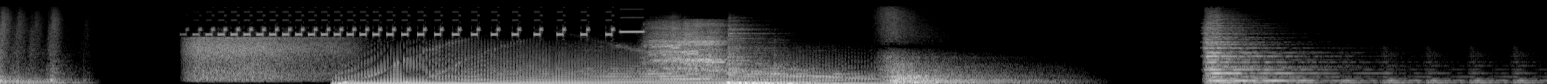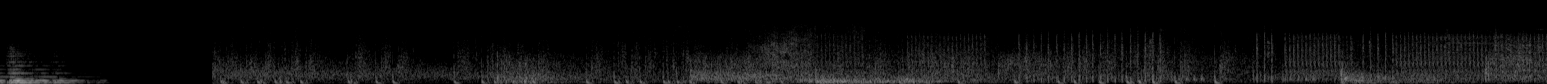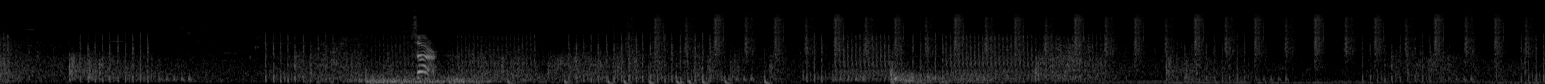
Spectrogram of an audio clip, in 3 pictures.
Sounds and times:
Speech: 35.0s - 35.4s.

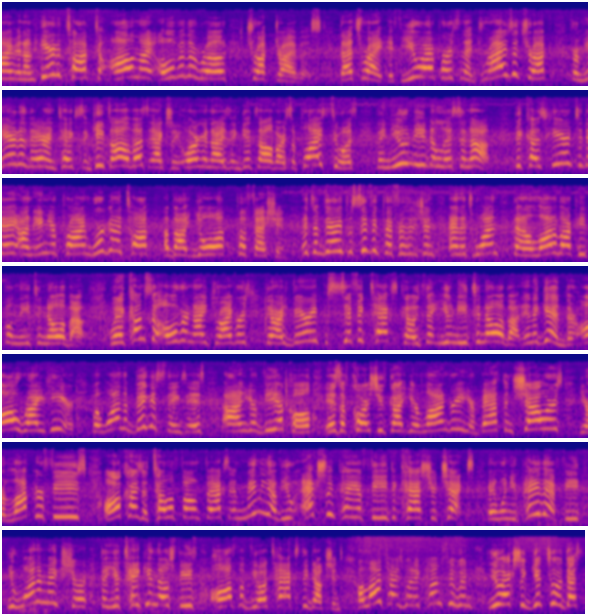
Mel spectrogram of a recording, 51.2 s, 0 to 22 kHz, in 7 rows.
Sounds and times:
Speech: 0.0s - 51.2s.

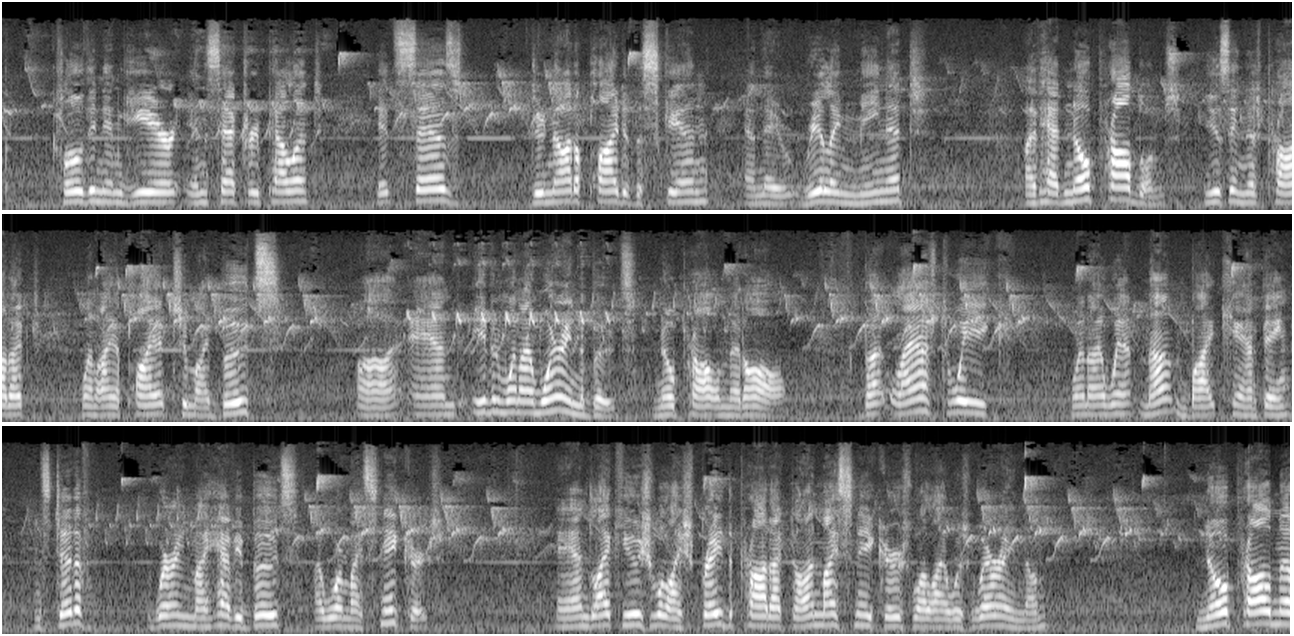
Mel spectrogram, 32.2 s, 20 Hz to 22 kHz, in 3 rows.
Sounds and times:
Speech: 0.5s - 2.6s, 3.2s - 3.8s, 4.4s - 7.7s, 8.5s - 13.1s, 13.7s - 17.3s, 17.9s - 19.1s, 19.7s - 22.2s, 22.8s - 25.2s, 26.1s - 30.2s, 31.4s - 32.2s.

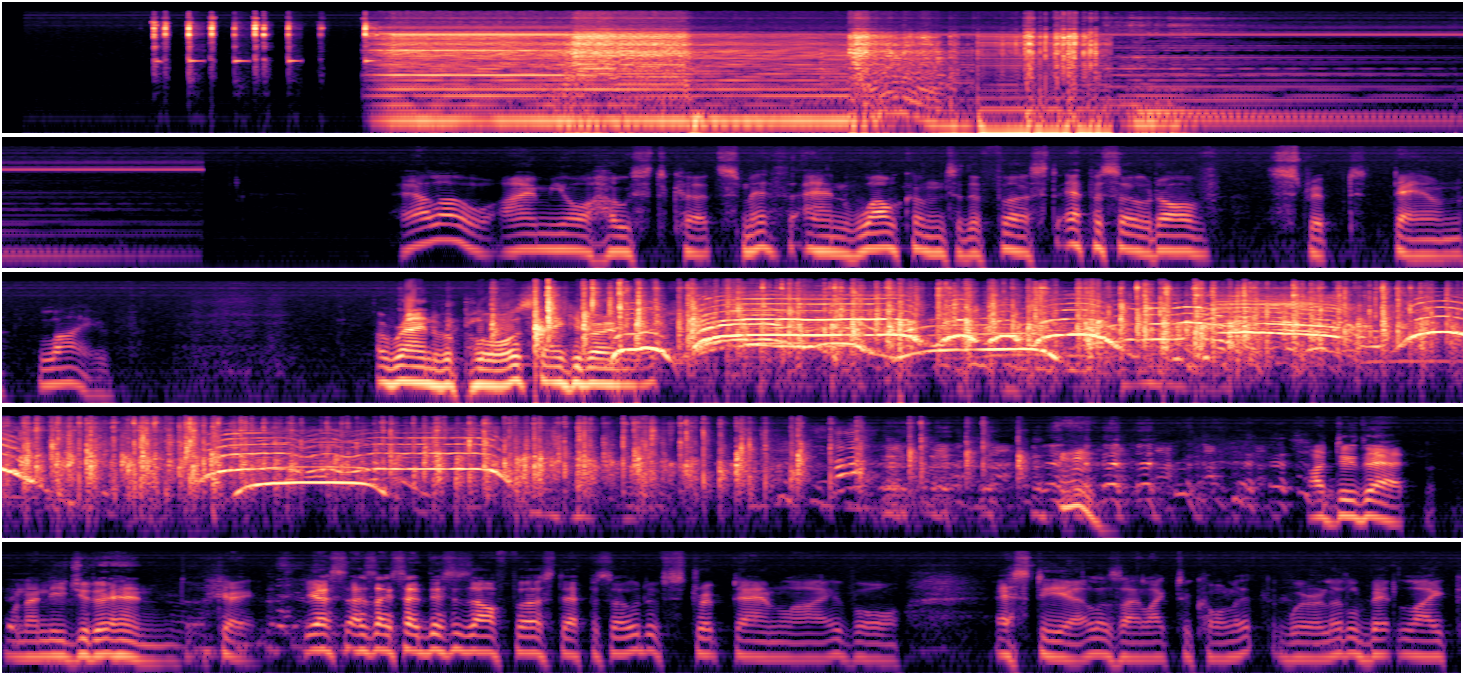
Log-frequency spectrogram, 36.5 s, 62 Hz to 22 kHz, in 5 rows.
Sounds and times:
Music: 1.8s - 7.9s
Speech: 9.3s - 15.2s, 16.5s - 17.8s, 28.4s - 36.5s.

